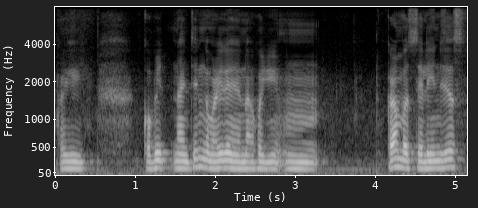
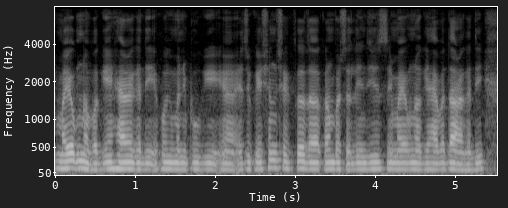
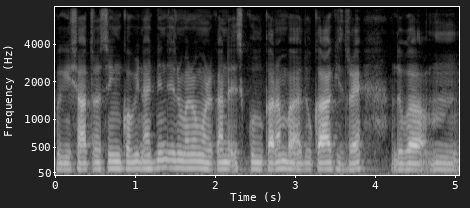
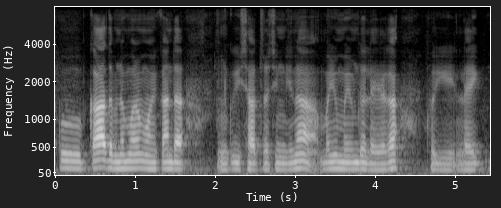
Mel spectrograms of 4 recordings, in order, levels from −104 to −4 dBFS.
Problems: background sounds at intervals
